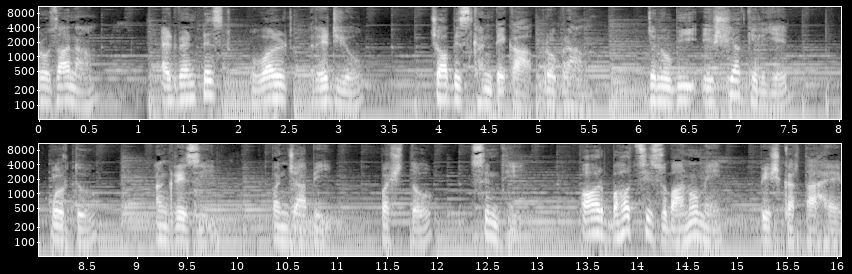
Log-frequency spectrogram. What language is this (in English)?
Urdu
